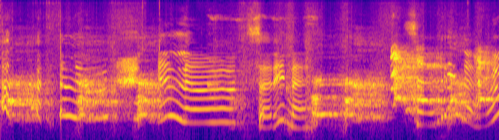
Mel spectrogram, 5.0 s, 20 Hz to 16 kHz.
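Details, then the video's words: Barbet puppies, seven weeks old, playing wildly indoors in the evening with their mother and an older dog; high yips and sliding whines rise and fall, with a person laughing and talking between them. "Barbet puppies 7 weeks old getting wild in the evening in the house"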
